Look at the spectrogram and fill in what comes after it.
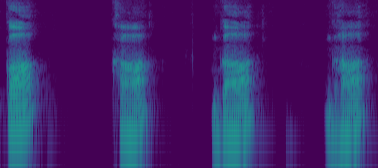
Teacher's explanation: क से लेकर अंग तक जो क, ख, ग, घ और यह जो अंग होता है यह कंठ से बोले जाने वाले हैं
